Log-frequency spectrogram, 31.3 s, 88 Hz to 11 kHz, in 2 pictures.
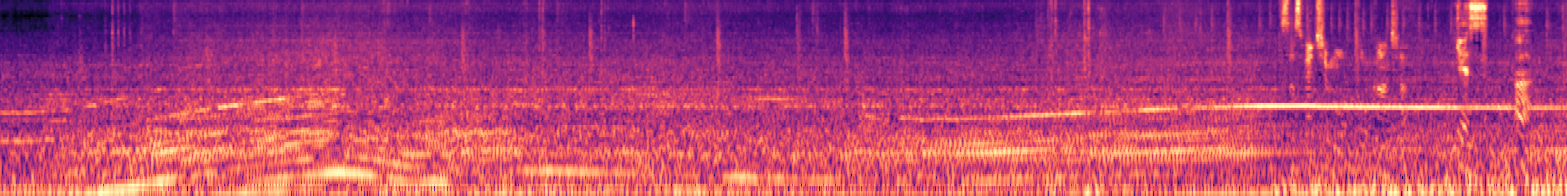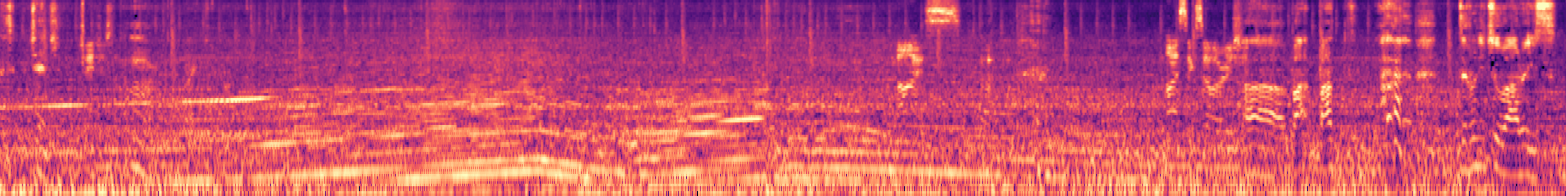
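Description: Honda NSX NA1's V6, with an aftermarket intake and muffler, heard from inside the cabin while being driven: the engine note rises with the revs near the start and again about twenty seconds in, with steadier running between.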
